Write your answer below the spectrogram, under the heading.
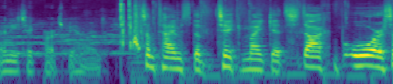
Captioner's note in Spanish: clic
